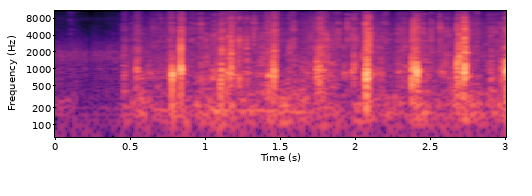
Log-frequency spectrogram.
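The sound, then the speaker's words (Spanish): Horses' hooves clip-clop in a steady, brisk rhythm as they pull a carriage carrying young ladies and their driver through the city, the sharp hoof strikes clear over a soft rumbling background. “Estamos escuchando unos caballos que tiran un carro.”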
